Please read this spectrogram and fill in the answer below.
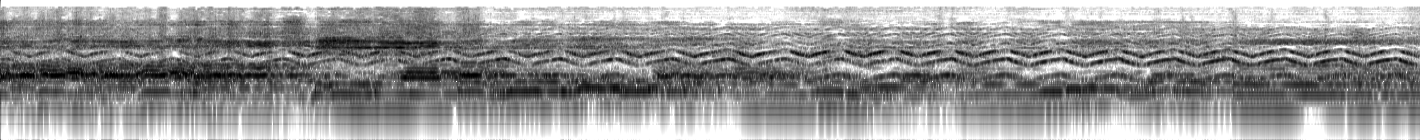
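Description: A man singing a devotional song into a microphone over an amplified sound system, holding long notes whose pitch wavers up and down evenly, about two to three times a second, above a steady low drone.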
